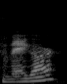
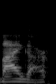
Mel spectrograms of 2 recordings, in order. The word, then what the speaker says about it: Veigar: it but it is it's pronounced bigger it's pronounced vegar yeah you sure yes i've been saying vigar forever it's ei vagar sounds weird there's a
